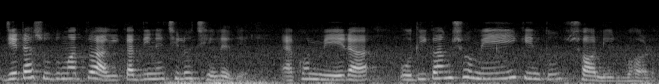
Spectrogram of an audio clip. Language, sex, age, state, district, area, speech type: Bengali, female, 60+, West Bengal, Paschim Medinipur, rural, spontaneous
